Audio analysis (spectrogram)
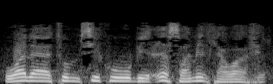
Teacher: بتثقيل السين ولزمه فتح الميم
